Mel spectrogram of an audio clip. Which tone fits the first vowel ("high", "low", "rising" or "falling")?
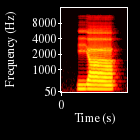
low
